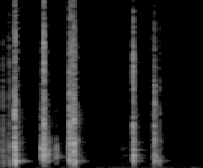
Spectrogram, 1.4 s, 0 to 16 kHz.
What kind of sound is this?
Whisk Reload 03
Clicking a whisk button to emulate a handgun reload sound.
handgun, whisk, gun, clip, weapon, magazine, reload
